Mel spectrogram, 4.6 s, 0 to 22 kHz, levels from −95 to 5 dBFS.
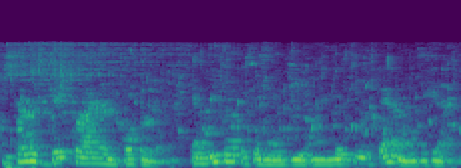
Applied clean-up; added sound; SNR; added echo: classical method WPE with log-MMSE.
